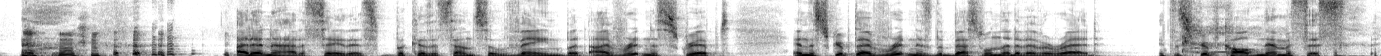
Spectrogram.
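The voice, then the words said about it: Breathy British accent. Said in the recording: “British accent ... Breathy.”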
